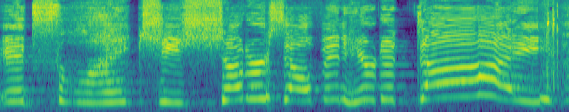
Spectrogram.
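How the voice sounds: Cartoonish character voice at an extremely high pitch, fairly slow in pace, with clear background noise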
